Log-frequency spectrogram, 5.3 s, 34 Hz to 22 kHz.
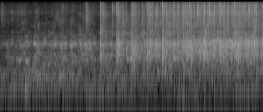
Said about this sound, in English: we can add 10 seconds to that clap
